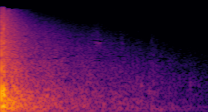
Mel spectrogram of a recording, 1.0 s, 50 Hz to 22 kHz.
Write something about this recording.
Single sharp-sounding firework explosion going off (4 of 5). This sound is isolated from one of my long recording with multiple fireworks exploding (Explosions and fireworks).
Recorded with a Tascam DR-05 Linear PCM recorder.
